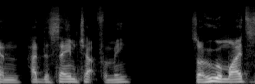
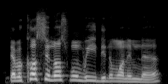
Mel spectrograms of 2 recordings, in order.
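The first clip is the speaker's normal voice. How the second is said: ordinary delivery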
